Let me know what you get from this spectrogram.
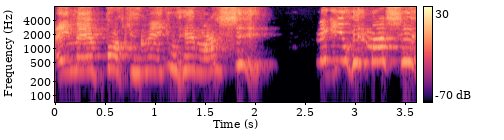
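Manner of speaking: high, loud mock street yell; angry yelling. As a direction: bellow it like a furious driver. Two guys yelling at each other.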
